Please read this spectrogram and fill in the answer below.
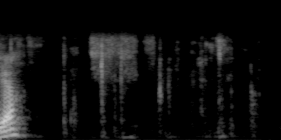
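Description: Pages of a book being leafed through: a brief, faint paper rustle a little under a second in, with a few soft scattered ticks.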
